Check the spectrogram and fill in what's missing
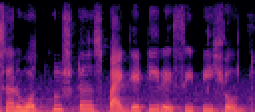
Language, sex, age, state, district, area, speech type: Marathi, female, 45-60, Maharashtra, Mumbai Suburban, urban, read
